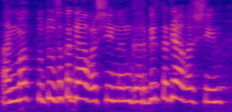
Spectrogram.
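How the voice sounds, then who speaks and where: A woman voicing a nosy, helpful village housewife in a cartoon comedy, brisk, repetitive and gently scolding. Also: extremely high pitch, steady tone. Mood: advising. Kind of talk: animated cartoon comedy dialogue.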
